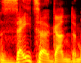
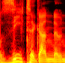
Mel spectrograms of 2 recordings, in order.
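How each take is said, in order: First: "Zeta" with an AY vowel in the first syllable; first pronunciation of Zeta. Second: "Zeta" with a long EE in the first syllable; alternative pronunciation of Zeta. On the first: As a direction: say "Zeta" as ZAY-tuh. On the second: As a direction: say "Zeta" as ZEE-tuh. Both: Shown as a demonstration. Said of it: "depending on how you pronounce it".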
